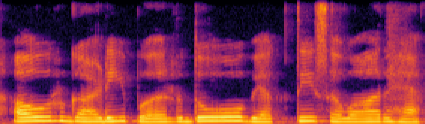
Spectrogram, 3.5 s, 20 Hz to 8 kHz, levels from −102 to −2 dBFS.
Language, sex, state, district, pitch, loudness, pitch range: Hindi, female, Uttar Pradesh, Saharanpur, 230 Hz, -14 LUFS, 220-250 Hz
